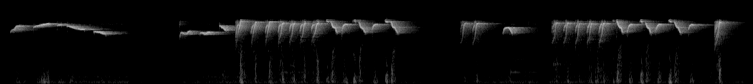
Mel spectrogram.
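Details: Red-whiskered bulbul in competitive singing, a high sweeping whistled phrase followed by rapid buzzy trilled bursts of arched notes, broken by short pauses.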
